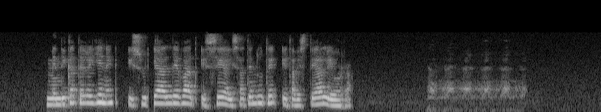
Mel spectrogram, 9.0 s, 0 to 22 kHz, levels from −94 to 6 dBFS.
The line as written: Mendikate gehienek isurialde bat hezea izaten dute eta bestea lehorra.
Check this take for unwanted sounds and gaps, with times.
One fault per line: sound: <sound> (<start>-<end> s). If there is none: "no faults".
sound: dropout (2.2-2.3 s)
sound: bark (6.4-7.9 s)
